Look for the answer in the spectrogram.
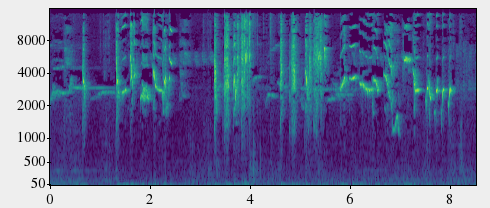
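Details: Caged white-rumped shama roused to fight a rival, delivering loud varied song: whistled slides mixed with sharp clicks, harsh rasping bursts and rapid warbled notes in quick succession.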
